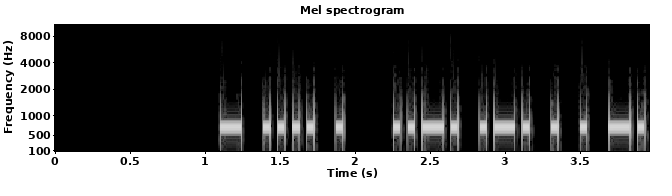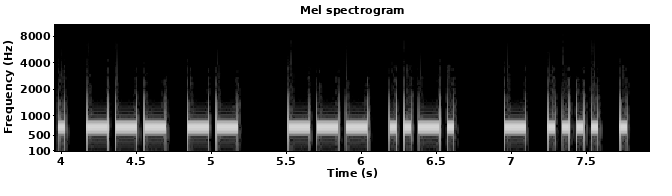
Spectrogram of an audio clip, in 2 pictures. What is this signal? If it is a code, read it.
Morse code, heard as a keyed tone, about 25 wpm, 700 Hz. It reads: THE FREEDOM OF THE
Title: Sentences from Top 800 Words 25wpm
